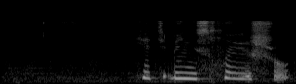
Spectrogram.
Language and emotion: Russian, sad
